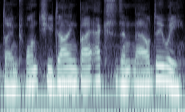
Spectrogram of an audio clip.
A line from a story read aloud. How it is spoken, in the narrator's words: he said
